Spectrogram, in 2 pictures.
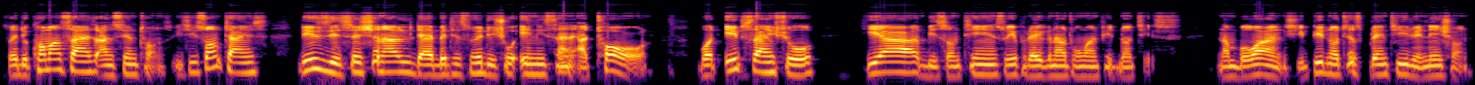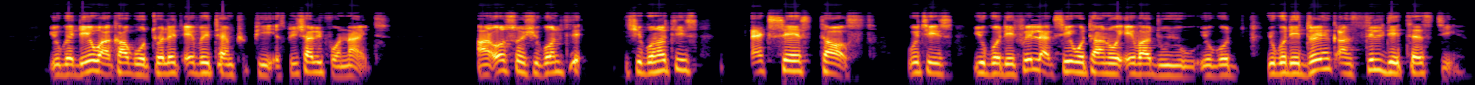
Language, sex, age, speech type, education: Nigerian Pidgin, male, 30-45, spontaneous, tertiary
